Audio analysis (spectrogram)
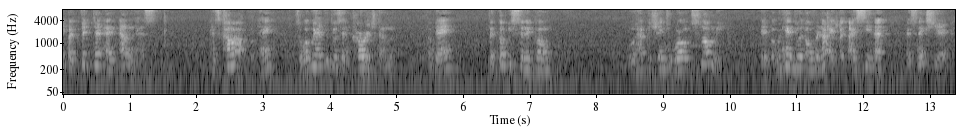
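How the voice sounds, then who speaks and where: Guy campaigning in a debate, high voice, keeps saying okay?, echoey room, mic far off, noisy. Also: lively intonation, fairly quick. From Hong Kong. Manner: punctuates nearly every phrase with a questioning "okay?". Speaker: student election candidate.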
